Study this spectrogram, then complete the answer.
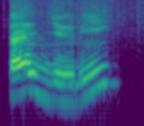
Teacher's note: Tajri, jim di sini dilantunkan qalqalah sughra.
